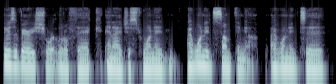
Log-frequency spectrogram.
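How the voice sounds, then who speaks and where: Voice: medium pitch, fairly even intonation, fairly quick, warm tone, no echo, clean studio sound. A podcast guest chatting casually in an interview, hesitant and self-deprecating. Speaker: podcast guest, fan fiction writer and podficcer.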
